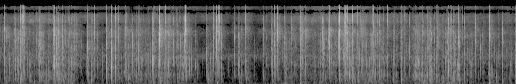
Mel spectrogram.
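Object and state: Plastic bag of dry egg noodles being crinkled.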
